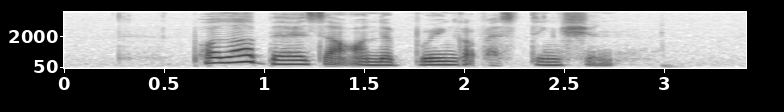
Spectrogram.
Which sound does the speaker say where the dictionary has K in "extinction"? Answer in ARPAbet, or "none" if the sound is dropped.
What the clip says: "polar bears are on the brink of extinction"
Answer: none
